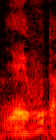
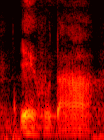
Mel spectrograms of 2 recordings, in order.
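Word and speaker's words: יהודה: 번째에는 유다라고 이렇게 지었는데 원래 발음은 유다가 예후다 합니다 히브리 말로는 예후다 찬송하리로다 이렇게지었습니다 우리 교회도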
